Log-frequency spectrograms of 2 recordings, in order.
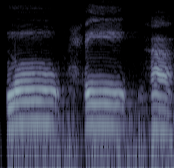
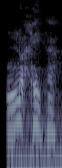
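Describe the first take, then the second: First: The long vowels are held for their natural length. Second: The long vowels are cut short. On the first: The speaker calls it right. "it's a natural mud" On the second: The speaker calls it wrong. "You read it without the mud, it is impossible"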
